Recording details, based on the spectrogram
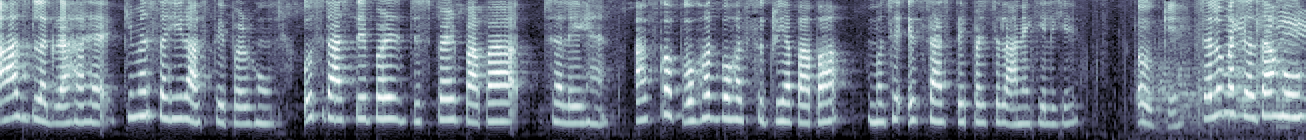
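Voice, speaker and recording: A woman performs a put-on character voice at an extremely high pitch, speaking at a moderate pace. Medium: fan dub. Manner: sincere, thoughtful.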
